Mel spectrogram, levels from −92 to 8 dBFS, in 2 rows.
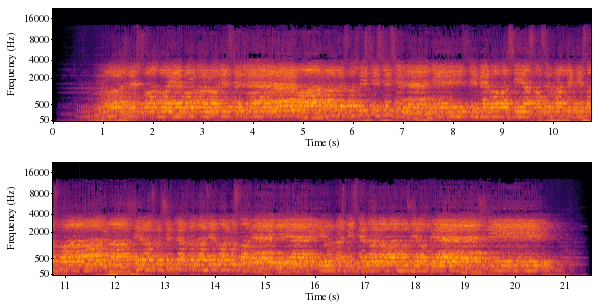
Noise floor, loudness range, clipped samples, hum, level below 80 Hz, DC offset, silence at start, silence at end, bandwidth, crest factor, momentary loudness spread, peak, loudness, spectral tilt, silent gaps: -46 dBFS; 3 LU; under 0.1%; none; -42 dBFS; under 0.1%; 0.55 s; 0.4 s; 13 kHz; 16 dB; 7 LU; 0 dBFS; -14 LUFS; -4.5 dB/octave; none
